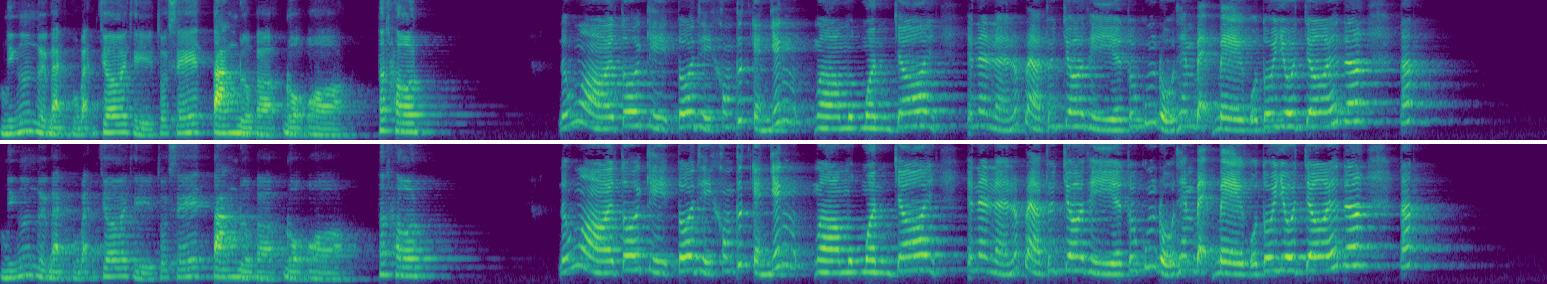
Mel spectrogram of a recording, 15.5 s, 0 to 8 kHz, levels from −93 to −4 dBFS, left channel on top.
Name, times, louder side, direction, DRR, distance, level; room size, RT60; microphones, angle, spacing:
voice 1, 0.0-3.5 3.8-4.3, left 5 dB, 50° left, 0.5 m, -25 dB
voice 2, 5.6-14.2, right 2 dB, 15° right, 0.6 m, -24 dB
11.0 x 6.8 x 9.5 m
head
